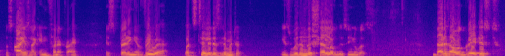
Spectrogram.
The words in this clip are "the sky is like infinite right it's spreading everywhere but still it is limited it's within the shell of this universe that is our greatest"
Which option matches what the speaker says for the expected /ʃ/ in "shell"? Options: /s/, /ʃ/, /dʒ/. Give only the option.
/ʃ/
